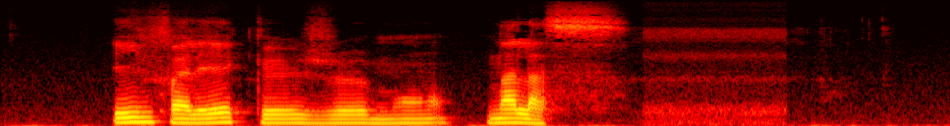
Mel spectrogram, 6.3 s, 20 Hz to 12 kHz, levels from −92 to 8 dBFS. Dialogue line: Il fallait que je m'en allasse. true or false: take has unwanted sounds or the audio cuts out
false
